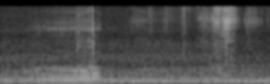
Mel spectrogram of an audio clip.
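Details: A soft, rattling snore on a breath, with a steady background hum; light snoring.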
